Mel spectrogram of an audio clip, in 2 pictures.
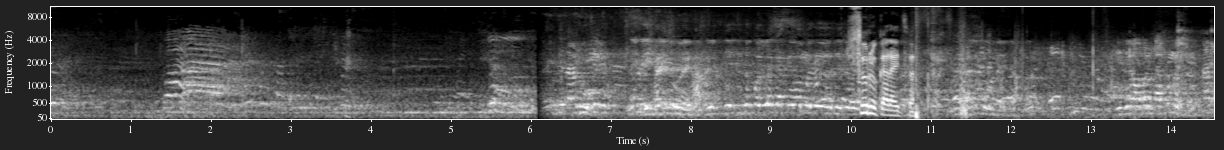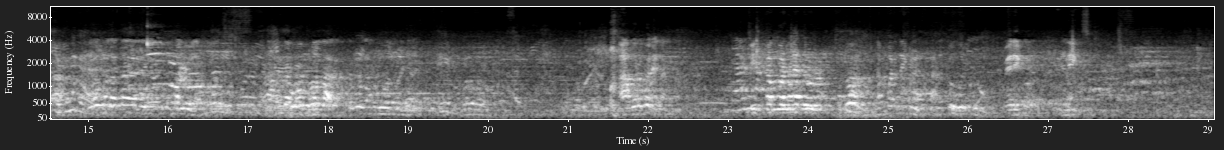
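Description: Children chatter in the background.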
